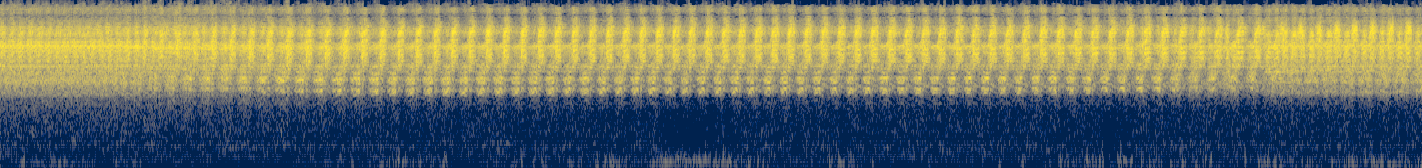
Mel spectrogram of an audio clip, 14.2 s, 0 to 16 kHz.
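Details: Kamo town, 2 August 2026, in scorching summer heat: bear cicadas fill the air with a loud, shrill, steadily pulsing drone, beats coming roughly three per second throughout, over a soft low rumble recorded on a Z50II camera.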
